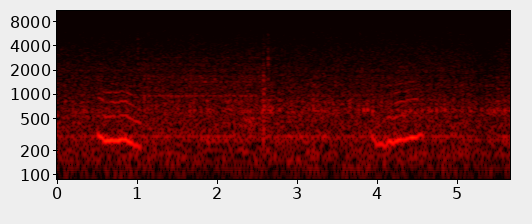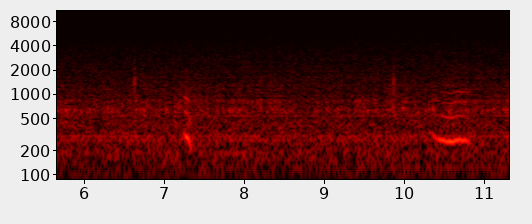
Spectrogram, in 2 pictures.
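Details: Nekoyanagi, a pet cat asleep after dinner and tired from play, snoring: soft low whistled tones, some wavering, some rising, recurring about every three to four seconds over a steady background hiss.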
